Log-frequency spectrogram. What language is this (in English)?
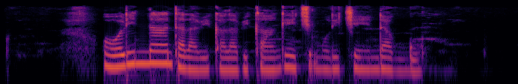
Ganda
